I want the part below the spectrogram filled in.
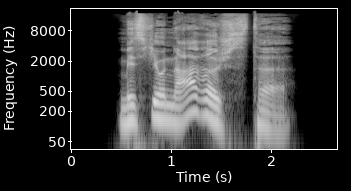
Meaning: inflection of missionarisch: 1. strong/mixed nominative/accusative feminine singular superlative degree 2. strong nominative/accusative plural superlative degree
- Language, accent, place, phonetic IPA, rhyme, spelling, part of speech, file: German, Germany, Berlin, [mɪsi̯oˈnaːʁɪʃstə], -aːʁɪʃstə, missionarischste, adjective, De-missionarischste.ogg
